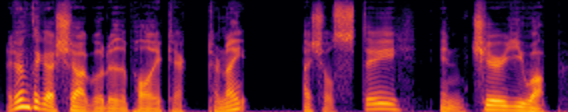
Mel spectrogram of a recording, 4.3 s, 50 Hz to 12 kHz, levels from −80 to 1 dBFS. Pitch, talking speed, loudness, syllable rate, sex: 110 Hz, 255 wpm, -18 LUFS, 6.0 syllables/s, male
